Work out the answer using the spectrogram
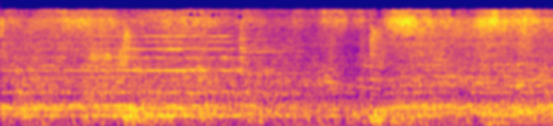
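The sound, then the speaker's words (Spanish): A train approaching, heard as a steady rumbling roar with rattling metallic texture that stays loud and continuous throughout, without pauses. “Vieron venir un tren.”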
